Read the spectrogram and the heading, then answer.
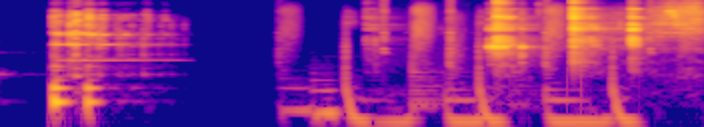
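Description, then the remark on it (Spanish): A single bright clink of glasses touching in a New Year's toast with drinks at home, ringing briefly before fading, followed by a stretch of clattering and shuffling noises. “Vamos a hacer un refil, Merlito. Salud, salud, salud”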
